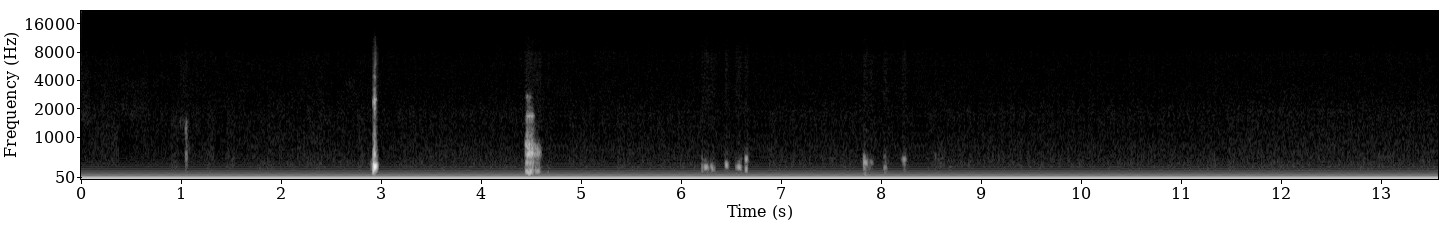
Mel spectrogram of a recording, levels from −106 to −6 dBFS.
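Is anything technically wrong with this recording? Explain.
Yes, the speech carries a DC offset for its whole length, a constant shift of about -32 dBFS that moves the waveform off the zero line. It isn't audible itself but eats headroom, and a spectrogram shows a steady band of energy at 0 Hz.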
